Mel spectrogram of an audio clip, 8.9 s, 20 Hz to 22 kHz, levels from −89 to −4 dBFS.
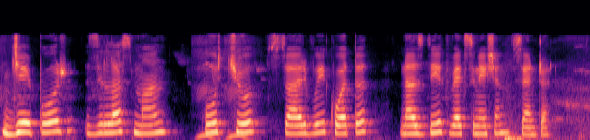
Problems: background sounds at intervals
